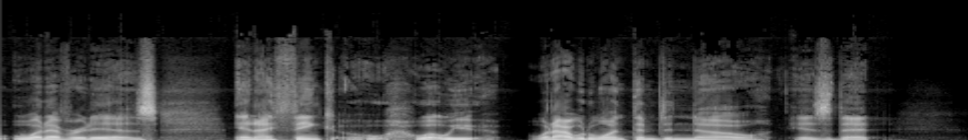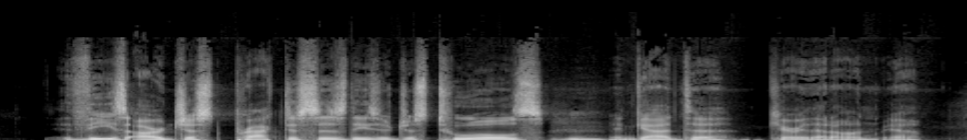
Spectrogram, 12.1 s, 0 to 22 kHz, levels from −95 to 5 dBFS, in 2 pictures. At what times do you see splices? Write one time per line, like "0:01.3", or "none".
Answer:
0:09.8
